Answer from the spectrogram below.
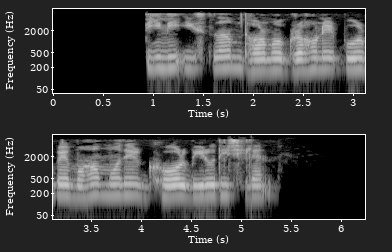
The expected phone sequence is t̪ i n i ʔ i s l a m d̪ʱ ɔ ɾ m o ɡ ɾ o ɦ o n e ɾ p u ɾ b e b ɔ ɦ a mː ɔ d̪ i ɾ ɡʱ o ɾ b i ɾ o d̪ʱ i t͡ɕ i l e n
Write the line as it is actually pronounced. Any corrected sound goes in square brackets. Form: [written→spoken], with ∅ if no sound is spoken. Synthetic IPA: t̪ i n i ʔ i s l a m d̪ʱ ɔ ɾ m o ɡ ɾ o ɦ o n e ɾ p u ɾ b e [b→m] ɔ ɦ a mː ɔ d̪ [i→e] ɾ ɡʱ o ɾ b i ɾ o d̪ʱ i [t͡ɕ→t͡ɕʰ] i l e n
